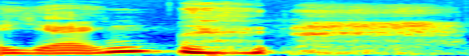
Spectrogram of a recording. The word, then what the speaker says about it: Yang: for a moment yeah is my family name pronounced young but it's okay we can say Yang and yeah which is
